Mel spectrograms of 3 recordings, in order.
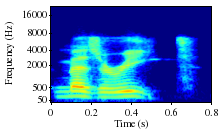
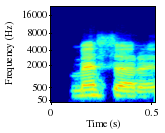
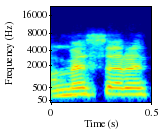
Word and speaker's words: Meseret: Spider-Man Riza say Teacher Mesrit. I think because I mean Risa, because he speaks French, I guess. I mean it's the how you are pronouncing it. That's the right way. Meseret.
